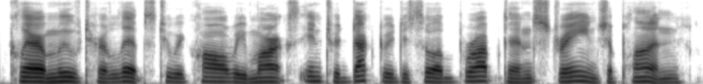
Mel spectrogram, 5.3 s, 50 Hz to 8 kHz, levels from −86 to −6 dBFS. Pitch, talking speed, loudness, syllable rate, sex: 145 Hz, 170 wpm, -18 LUFS, 5.2 syllables/s, female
